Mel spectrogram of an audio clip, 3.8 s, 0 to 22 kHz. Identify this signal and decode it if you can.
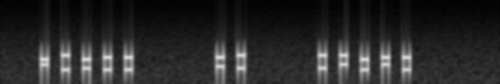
DTMF, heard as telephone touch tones, dialled by machine, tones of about 50 ms. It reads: *3422 86 6#102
